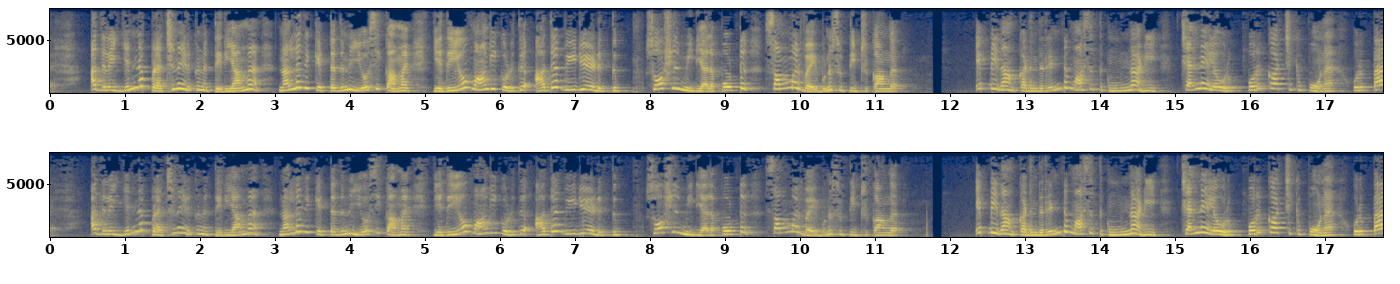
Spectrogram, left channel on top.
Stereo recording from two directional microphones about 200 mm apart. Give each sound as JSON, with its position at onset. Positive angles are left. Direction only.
{"t": 0.5, "sound": "a child's voice", "side_deg": 35}
{"t": 12.3, "sound": "a child's voice", "side_deg": -25}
